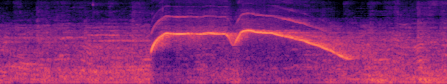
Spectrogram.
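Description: A loud human whistle of encouragement from the arena audience for a reining horse and rider: it swoops up sharply and holds high with a brief dip, then climbs again and falls away in a long downward glide.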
